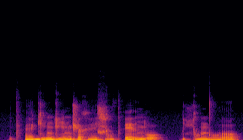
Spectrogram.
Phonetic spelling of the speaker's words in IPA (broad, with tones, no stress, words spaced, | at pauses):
t͡sʼɛ̤˦ ɡʲe̤˦ ŋɡi˨˦nd͡ʒœ˨xɛ̤˦ɕɔ̤˨ t͡sʼe˦rɲo˨ | çɔ̤˨ndɔ̤˦r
